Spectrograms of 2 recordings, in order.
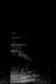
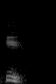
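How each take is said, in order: First: "oo" as an English back vowel; plain English "oo" vowel. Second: "oo" as the fronted French u. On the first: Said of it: "So we would say". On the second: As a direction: say "oo" the French way, tongue forward, lips rounded. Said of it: "and they would say". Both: Shown as a demonstration.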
